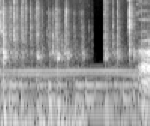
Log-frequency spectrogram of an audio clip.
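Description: Typing on a computer keyboard: a quick run of key clicks, broken by a short pause about a second in.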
